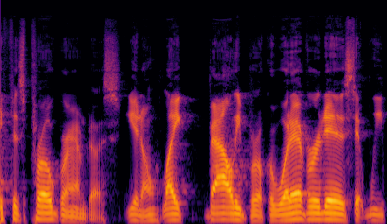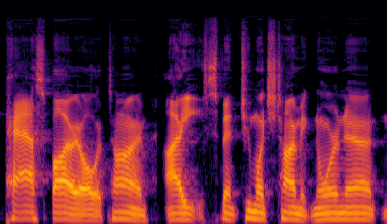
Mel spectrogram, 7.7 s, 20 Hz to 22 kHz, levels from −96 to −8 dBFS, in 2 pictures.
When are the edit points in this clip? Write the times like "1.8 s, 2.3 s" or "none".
5.4 s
